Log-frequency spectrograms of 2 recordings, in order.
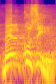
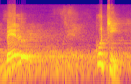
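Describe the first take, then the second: First: The word is said in one smooth piece. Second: The word is split with a break between parts.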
